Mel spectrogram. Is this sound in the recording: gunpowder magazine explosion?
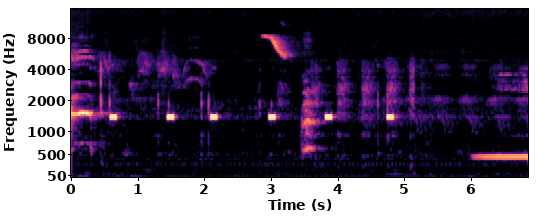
no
